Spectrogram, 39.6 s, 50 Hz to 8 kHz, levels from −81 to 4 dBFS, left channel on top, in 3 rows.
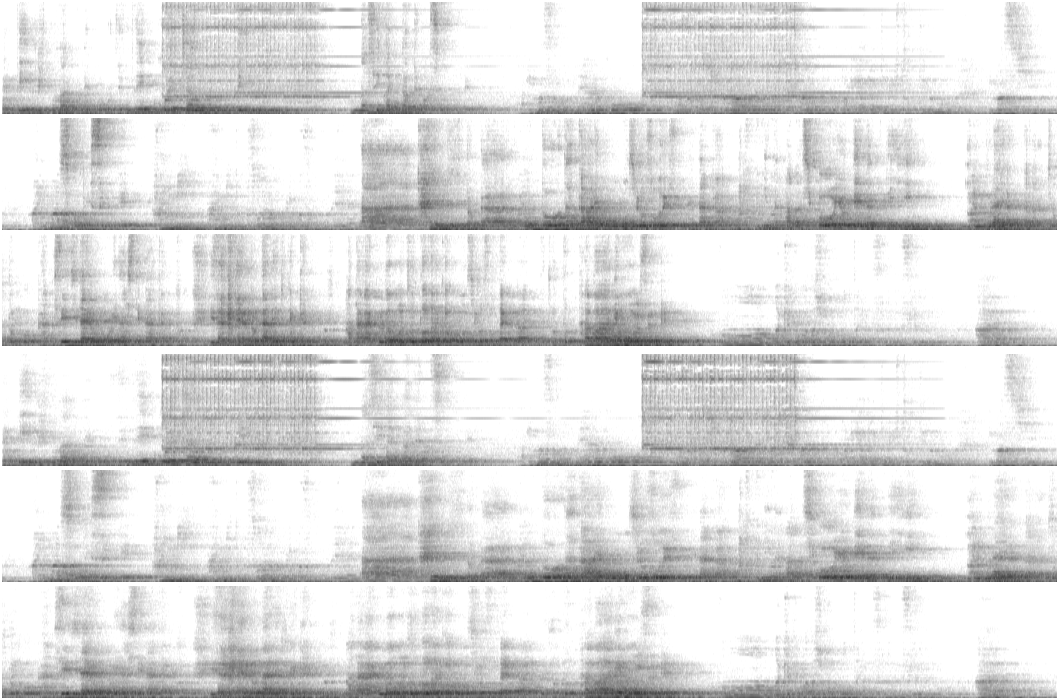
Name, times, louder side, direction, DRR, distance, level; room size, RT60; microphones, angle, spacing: voice 1, 0.0-2.6 2.9-3.4 4.4-5.4 14.1-14.8 17.7-22.2 22.7-24.8 25.2-28.5 28.8-30.2 30.8-34.7, equal, 60° left, -2 dB, 2.0 m, -25 dB
sound 1, 2.0-4.9 8.0-10.9, right 8 dB, 25° right, 0.6 m, -34 dB
voice 2, 6.4-13.0 13.5-14.4 15.1-17.7 19.6-19.8 22.4-23.1 25.2-25.5 26.5-26.6 30.4-30.5 33.5-33.8 35.2-38.2 38.5-39.0, equal, ahead, -5 dB, 2.4 m, -34 dB
15.0 x 6.9 x 5.4 m, 2.3 s
head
